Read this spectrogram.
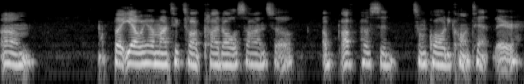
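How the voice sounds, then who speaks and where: A woman's voice: mid-range voice, measured pace, a little mellow. A woman guesting on a casual podcast in a small room, playful and self-mocking.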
